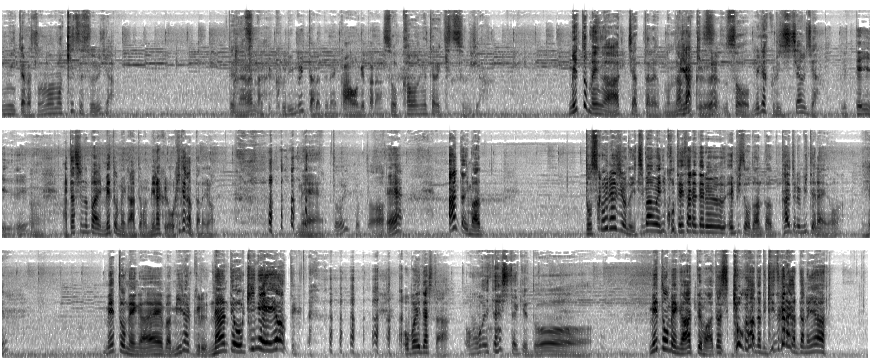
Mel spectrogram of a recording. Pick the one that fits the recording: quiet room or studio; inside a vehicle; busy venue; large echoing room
inside a vehicle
